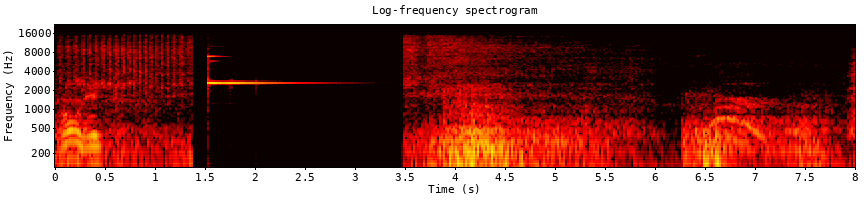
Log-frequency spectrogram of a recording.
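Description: A single high, clear ding about a second and a half in, a bell-like tone that starts sharply and fades away over about two seconds while all other sound drops out. Before and after it there is low outdoor rumble.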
